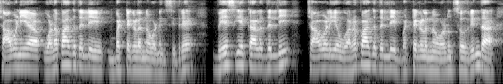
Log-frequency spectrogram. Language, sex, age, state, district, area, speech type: Kannada, male, 60+, Karnataka, Chitradurga, rural, spontaneous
